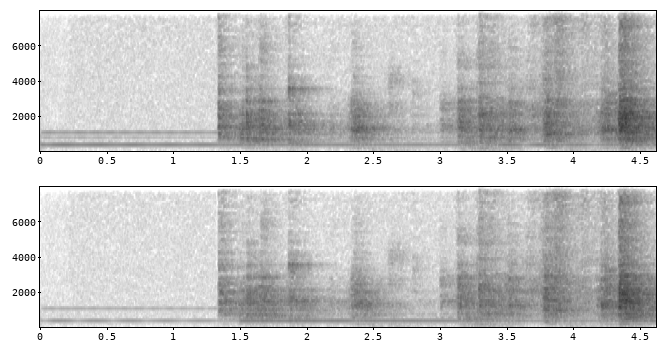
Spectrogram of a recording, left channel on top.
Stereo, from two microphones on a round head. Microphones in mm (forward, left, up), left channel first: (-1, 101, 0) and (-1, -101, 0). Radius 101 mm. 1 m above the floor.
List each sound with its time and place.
1.3 s keys jangling: 55° left (ahead or behind), 0.8 m; by 4.5 s 35° right (ahead or behind), 1.5 m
